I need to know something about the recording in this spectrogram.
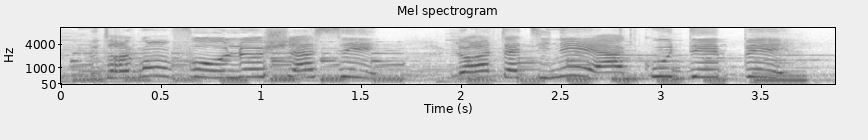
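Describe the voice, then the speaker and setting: A bold, stubborn little elephant girl from a children's cartoon, with a very high, childlike voice. She is feisty and theatrical when she plays pretend. Bright background music plays behind her. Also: steady tone, normal speed. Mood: fierce. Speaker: main cartoon character. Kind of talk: animated series voice acting.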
